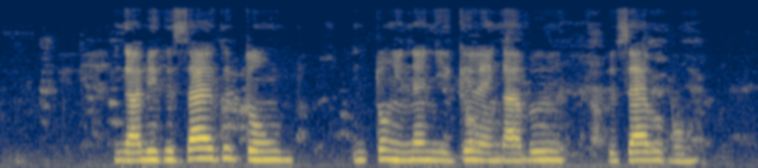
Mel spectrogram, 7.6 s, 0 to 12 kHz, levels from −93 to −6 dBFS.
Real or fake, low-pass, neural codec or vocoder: fake; 9.9 kHz; vocoder, 22.05 kHz, 80 mel bands, Vocos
